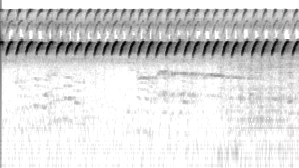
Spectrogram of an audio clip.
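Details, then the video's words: Oriental white-eye tutor recording of a long continuous song burst: high, sweet, slightly rising chirps, several per second at a steady pace, with faint background sounds beneath. "masteran pleci tembakan sejalur panjang"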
